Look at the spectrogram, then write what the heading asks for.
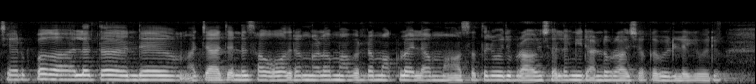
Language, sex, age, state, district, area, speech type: Malayalam, female, 45-60, Kerala, Kottayam, rural, spontaneous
